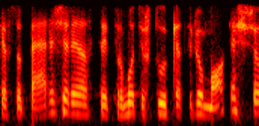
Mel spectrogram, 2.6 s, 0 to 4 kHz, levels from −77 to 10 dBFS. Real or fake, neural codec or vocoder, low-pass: real; none; 3.6 kHz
